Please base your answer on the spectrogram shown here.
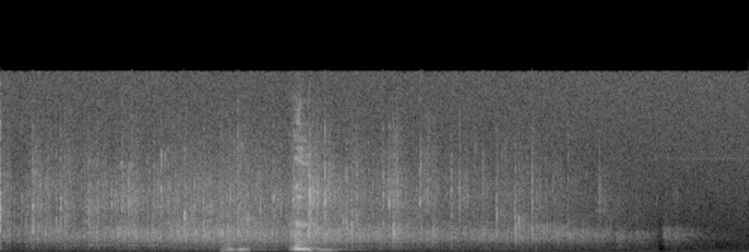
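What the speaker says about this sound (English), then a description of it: "Big round of applause." An audience at a tech event applauds a panel of speakers, moderate clapping that swells briefly and then tapers off gradually, with a voice speaking over it near the start.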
